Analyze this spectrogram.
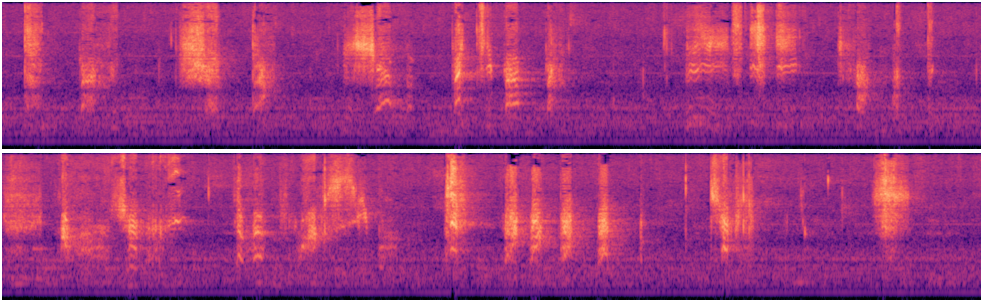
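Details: Talking budgerigar producing a dense, continuous run of scratchy warbles, clicks and short rising notes for over twelve seconds, with a steady low hum in the room.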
